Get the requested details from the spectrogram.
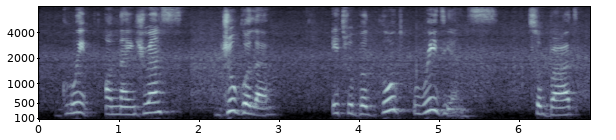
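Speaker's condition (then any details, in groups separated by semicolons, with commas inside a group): No condition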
